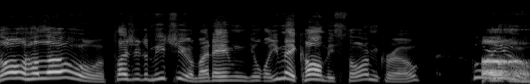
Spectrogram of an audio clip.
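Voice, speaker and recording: Using a put-on character voice, a man speaks at a high pitch and a moderate pace in a raised, projected voice. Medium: actual play. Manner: cheerful, welcoming.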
